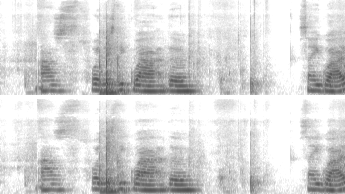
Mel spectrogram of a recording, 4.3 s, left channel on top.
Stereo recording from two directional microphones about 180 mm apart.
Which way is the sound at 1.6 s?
35° left (ahead or behind).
